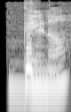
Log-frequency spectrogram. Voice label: "dena", Punjabi; ਦੇਣਾ

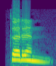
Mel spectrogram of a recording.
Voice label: "krn", Punjabi; ਕਰਨ

